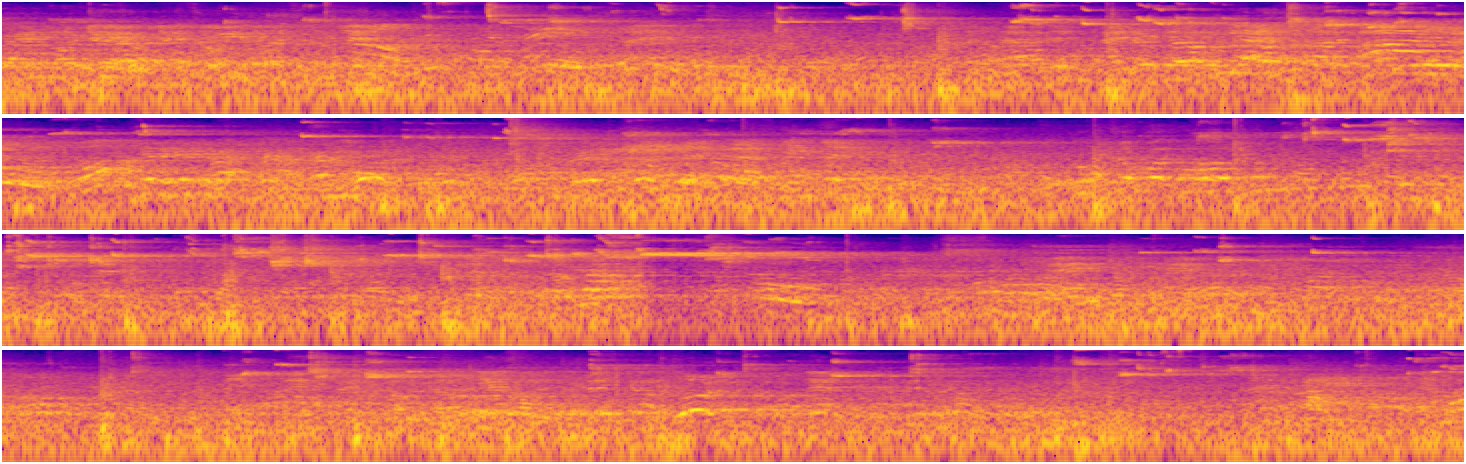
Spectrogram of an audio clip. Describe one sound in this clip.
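Young men shout and call out to each other across an echoing gym.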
